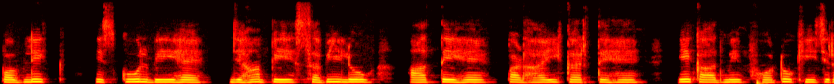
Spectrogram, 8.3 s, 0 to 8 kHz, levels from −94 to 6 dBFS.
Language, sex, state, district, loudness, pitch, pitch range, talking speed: Hindi, female, Bihar, Jamui, -25 LUFS, 220 Hz, 215-230 Hz, 135 wpm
